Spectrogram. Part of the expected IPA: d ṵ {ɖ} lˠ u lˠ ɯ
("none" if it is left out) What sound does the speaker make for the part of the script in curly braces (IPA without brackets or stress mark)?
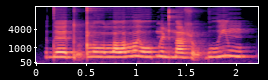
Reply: ɖ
